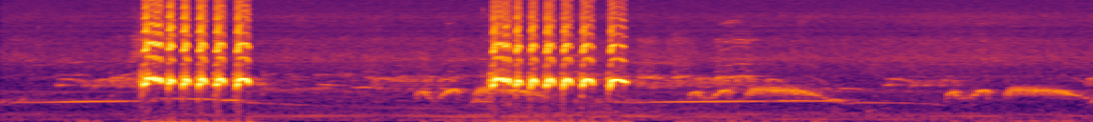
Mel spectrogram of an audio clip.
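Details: Big-voiced local zebra dove, played as a lure so other zebra doves start singing: two separate bursts of five or six fast, clear, evenly spaced coo notes, with softer, lower, drawn-out coos from other doves throughout the background.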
